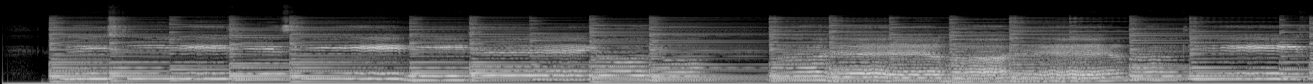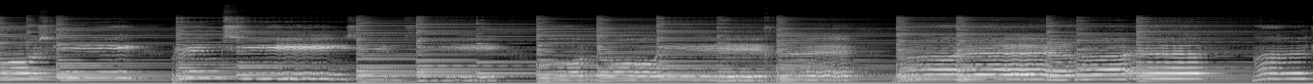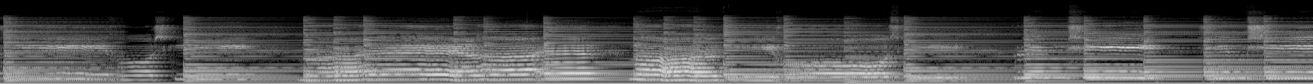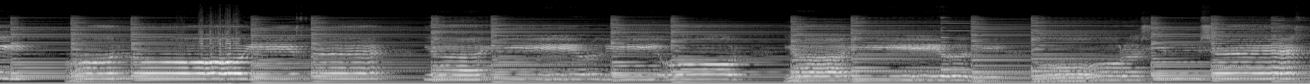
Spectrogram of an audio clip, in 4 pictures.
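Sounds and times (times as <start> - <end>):
harpsichord: 0.0 - 52.4.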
